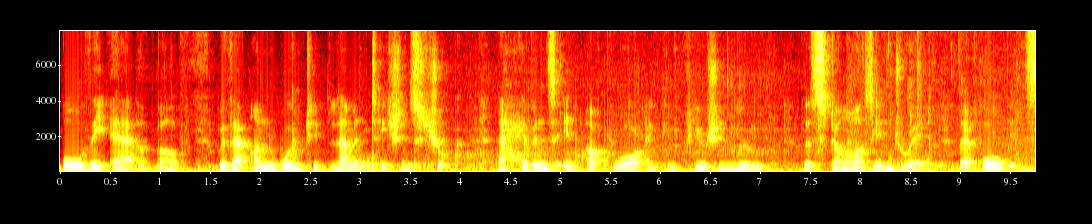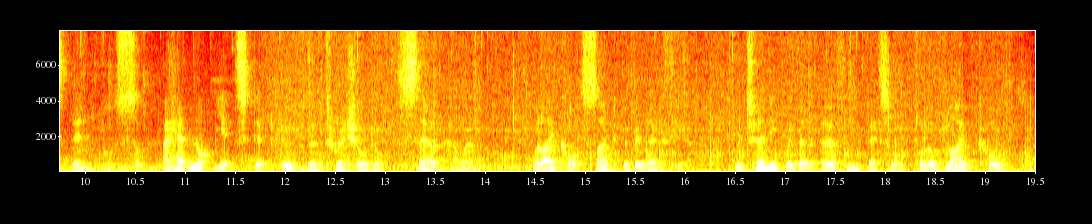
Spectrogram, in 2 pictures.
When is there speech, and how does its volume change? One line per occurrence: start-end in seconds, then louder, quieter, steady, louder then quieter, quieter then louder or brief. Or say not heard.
0.0-19.4 steady.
